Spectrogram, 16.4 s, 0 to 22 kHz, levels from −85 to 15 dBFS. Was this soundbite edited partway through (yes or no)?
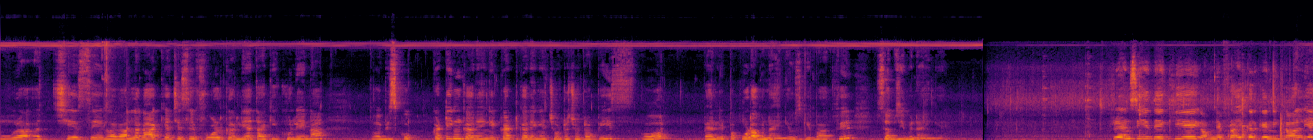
yes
